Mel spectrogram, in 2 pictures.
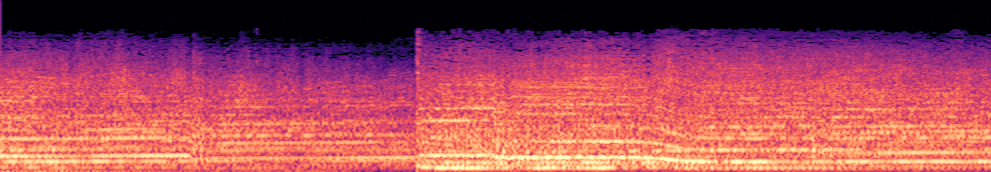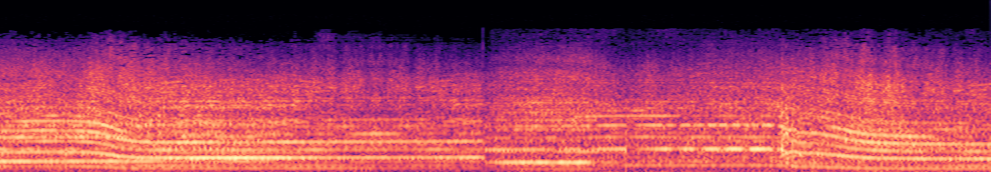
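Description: Porsche race car engine at Monza in Assetto Corsa Competizione, heard on board as a loud, steady whine that climbs through the gears, with several sharp gear shifts and falling pitch under braking.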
